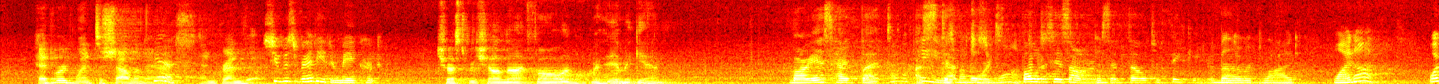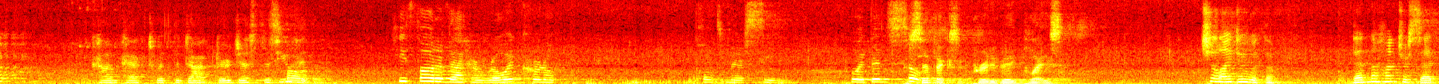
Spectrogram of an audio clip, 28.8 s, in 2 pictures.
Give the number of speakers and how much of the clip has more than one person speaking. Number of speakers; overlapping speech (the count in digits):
5, about 17%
